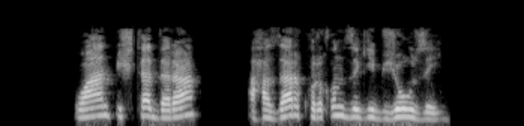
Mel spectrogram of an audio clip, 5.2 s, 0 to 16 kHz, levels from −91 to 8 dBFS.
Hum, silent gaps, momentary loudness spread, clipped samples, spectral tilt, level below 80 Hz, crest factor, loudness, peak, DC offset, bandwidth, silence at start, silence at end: none; 2.01-2.48 s; 11 LU; under 0.1%; -5.5 dB/octave; -58 dBFS; 18 dB; -18 LUFS; -2 dBFS; under 0.1%; 7.6 kHz; 0.75 s; 0.85 s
